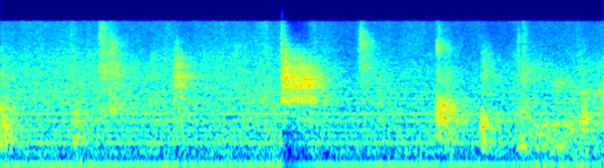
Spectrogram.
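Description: Handling noises: a series of short knocks and rustles, the longest about four seconds in, over a steady low electrical hum.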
